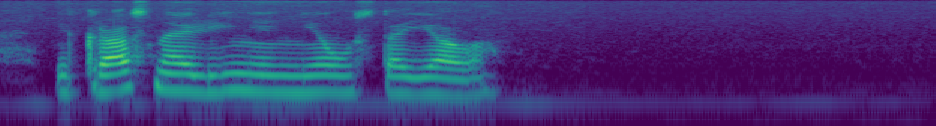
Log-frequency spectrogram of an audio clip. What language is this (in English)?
Russian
